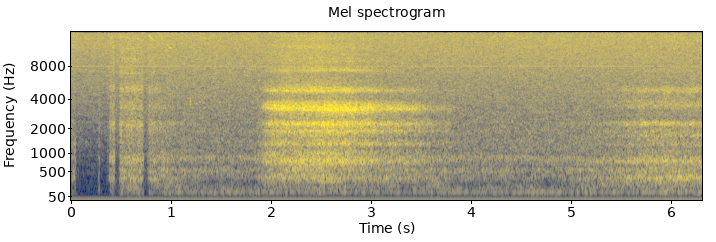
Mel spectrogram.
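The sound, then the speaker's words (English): Slow, deep breathing during a guided church service meditation. A long, airy breath swells up out of near-quiet, eases into a softer sustained exhale, then builds again toward the end. No one speaks. “Breathe deeply.”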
